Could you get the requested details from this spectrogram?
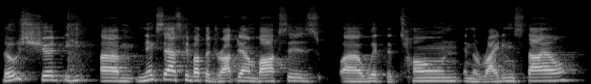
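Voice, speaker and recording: A man's voice: on the high side, normal speed, pushed and bright. A man from the Boston area co-hosting a casual talk show, upbeat and chatty as he passes on viewer questions. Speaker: co-host. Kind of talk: casual chat.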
